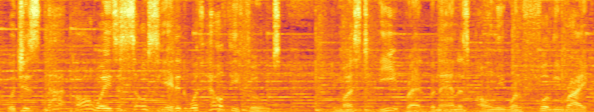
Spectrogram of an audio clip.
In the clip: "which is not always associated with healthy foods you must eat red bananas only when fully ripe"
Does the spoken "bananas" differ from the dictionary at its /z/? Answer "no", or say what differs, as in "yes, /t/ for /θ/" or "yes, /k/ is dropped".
no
